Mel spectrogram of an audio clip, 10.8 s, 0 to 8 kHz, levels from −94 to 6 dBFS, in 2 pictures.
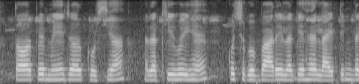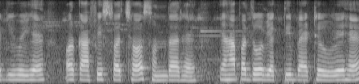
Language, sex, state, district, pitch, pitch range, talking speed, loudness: Hindi, female, Chhattisgarh, Bilaspur, 175 Hz, 170-180 Hz, 150 wpm, -18 LUFS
